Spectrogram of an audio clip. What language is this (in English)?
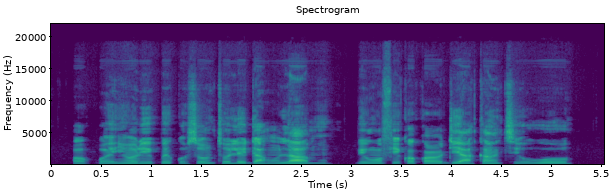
Yoruba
